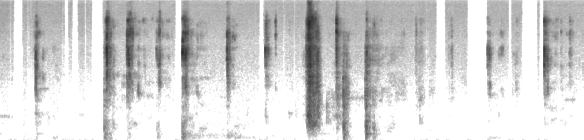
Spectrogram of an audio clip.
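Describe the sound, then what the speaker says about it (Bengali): Close, quiet mouth sounds of someone eating spicy masala boiled egg curry with basmati pulao in an eating challenge: irregular wet clicks and smacks of chewing, with short pauses between bites. "তো এই যে ও খাচ্ছে"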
